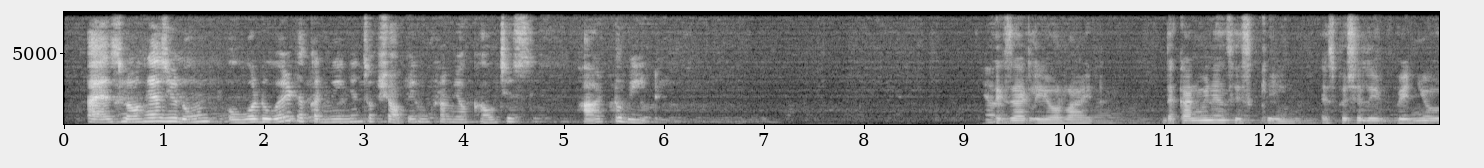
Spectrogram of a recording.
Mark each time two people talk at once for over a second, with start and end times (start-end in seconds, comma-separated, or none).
none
